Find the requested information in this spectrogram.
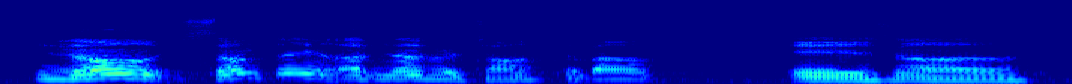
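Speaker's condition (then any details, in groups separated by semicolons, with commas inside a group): Tongue cancer surgery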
